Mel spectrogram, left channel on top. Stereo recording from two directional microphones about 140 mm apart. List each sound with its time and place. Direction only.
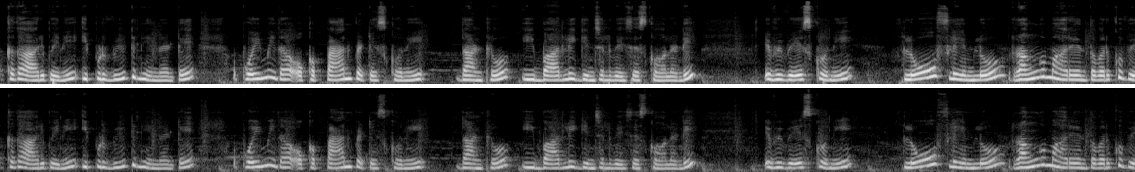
0.0 s a woman's voice: 35° left (ahead or behind)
